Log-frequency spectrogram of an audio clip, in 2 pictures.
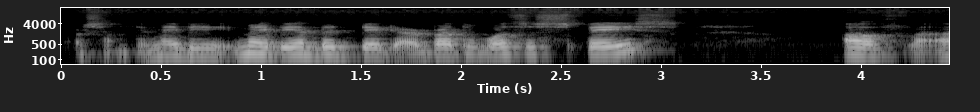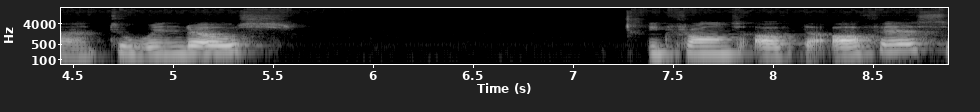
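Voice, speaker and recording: A woman in her forties from Ukraine, speaking English, telling a halting, reflective livestream story about her art. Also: fairly low pitch, warm tone, poor audio. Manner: halting and reflective, many pauses and fillers. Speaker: artist. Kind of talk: livestream monologue.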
